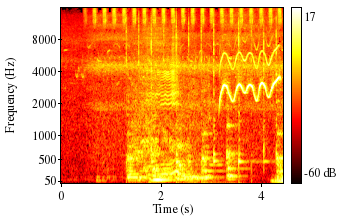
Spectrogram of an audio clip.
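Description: A cartoon dinosaur roar sound effect: deep and loud, coming in about a second in after a near-quiet start. A high, wavering whistle-like tone joins near the end.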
